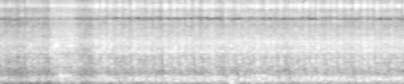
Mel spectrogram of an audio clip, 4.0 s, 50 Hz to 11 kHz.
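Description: A 627-horsepower engine idles after start-up, giving a steady, rumbling drone with a fine throbbing texture at low, even loudness throughout.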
